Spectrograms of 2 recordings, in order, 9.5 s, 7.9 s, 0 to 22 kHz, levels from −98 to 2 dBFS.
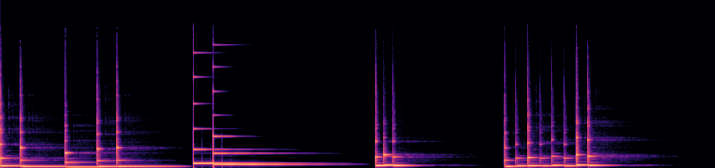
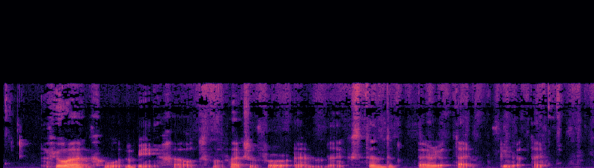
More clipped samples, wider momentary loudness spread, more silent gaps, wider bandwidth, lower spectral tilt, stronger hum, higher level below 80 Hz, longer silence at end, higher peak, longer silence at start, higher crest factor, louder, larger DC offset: neither; second, 13 LU vs 17 LU; neither; first, 16 kHz vs 11.5 kHz; about the same, -5 dB/octave vs -5.5 dB/octave; neither; second, -80 dBFS vs -50 dBFS; first, 1.35 s vs 0 s; first, -4 dBFS vs -10 dBFS; about the same, 0 s vs 0.05 s; second, 16 dB vs 24 dB; first, -18 LUFS vs -33 LUFS; neither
